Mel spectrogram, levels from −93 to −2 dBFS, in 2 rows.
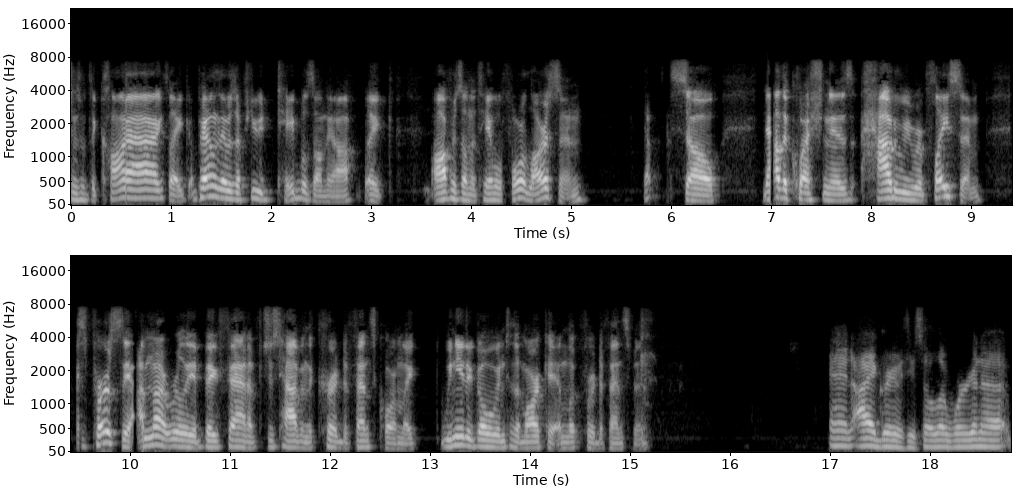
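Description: Lost AMR speech frames break up this speech clip at 6.99 to 7.08 s and 10.03 to 10.12 s. Each gap lasts about 40 ms, which fits two dropped 20 ms frames. Corrupted radio frames failed their checksum, so the decoder carried forward the last good pitch and vocal tract settings at falling gain. The result is a short smeared sound that drops to near silence within the two frames, with a brief rough onset as the voice resumes over the clear 12.65 kbit/s wideband coding.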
